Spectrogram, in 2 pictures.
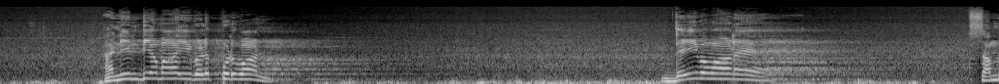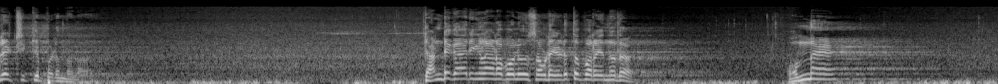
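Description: A man speaks into a microphone in short, drawn-out phrases, with echo in a bare room.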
